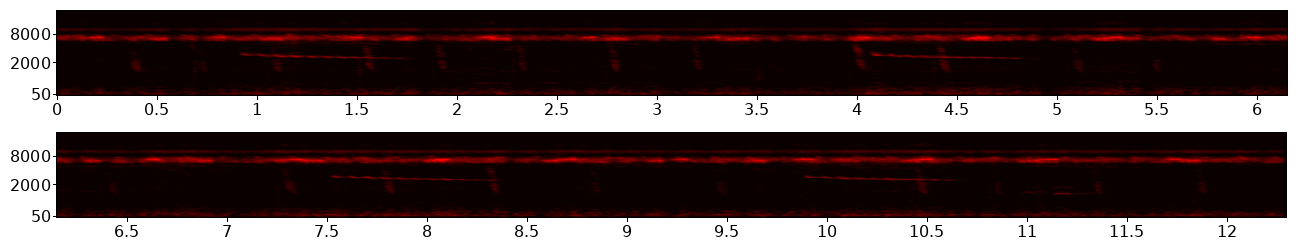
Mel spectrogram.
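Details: Bush quail, called Pahadi Bater, repeating a brief downward-sliding whistle roughly every three seconds. A persistent insect buzz and soft clicks run underneath, with a low murmur late on.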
